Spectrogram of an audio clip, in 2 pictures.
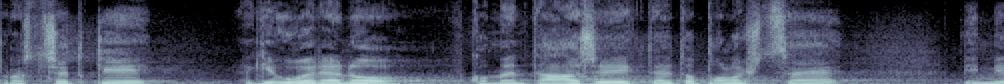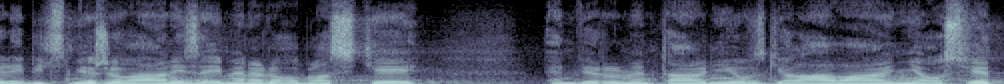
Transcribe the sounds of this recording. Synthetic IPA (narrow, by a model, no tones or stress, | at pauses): pɾo̞st̪r̥ɛt̪kɪ | j̪akjɛuvɛdɛno̞fko̞mɛnt̪aːr̝ɪk̚t̪ɛːt̪o̞po̞lo̞ʃt͡sɛ | bɪmɲɛlɪbiːt̪smɲɛr̝o̞vaːnɪzɛjmɛːnadooblascɪ | ɛnvɪɾonmɛnt̪aːlɲiːɦovzɟɛlaːvaːɲiːaosvjɛt̪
